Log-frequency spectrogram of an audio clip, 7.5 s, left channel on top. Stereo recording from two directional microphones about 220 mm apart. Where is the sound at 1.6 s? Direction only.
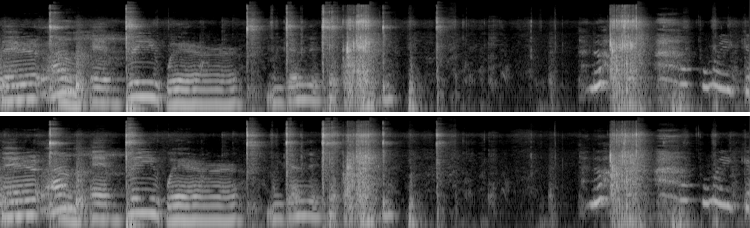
35° right (ahead or behind).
